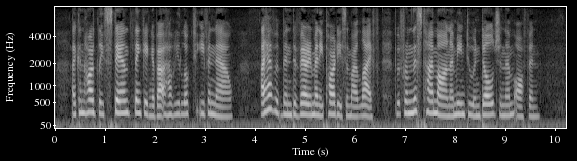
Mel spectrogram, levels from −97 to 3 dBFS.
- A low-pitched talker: No, high, 235 Hz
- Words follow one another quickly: No, average, 195 wpm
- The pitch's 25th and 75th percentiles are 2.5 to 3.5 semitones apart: Yes, average, 3.2 semitones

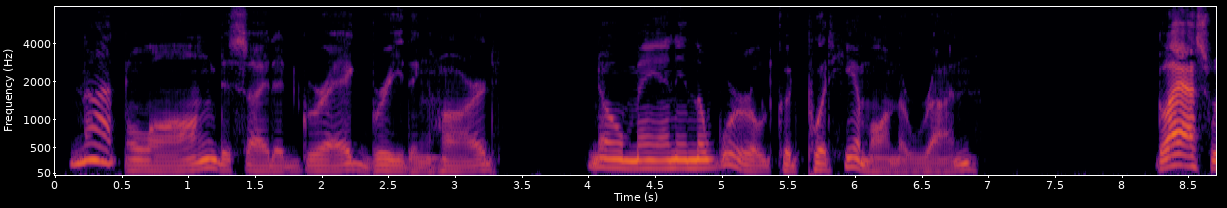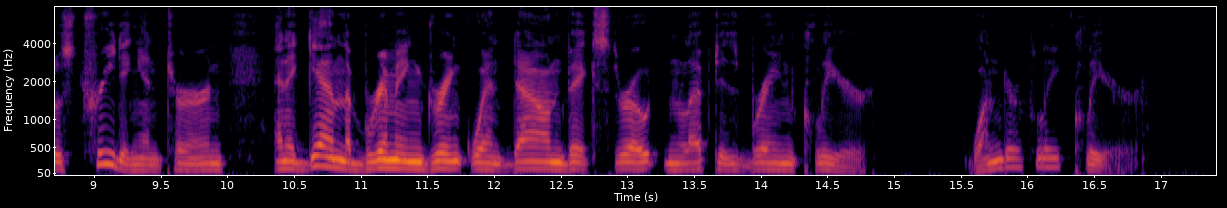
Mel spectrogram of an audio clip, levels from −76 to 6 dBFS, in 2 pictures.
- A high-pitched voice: No, low, 110 Hz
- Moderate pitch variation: No, wide, 6.0 semitones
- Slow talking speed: Yes, slow, 130 wpm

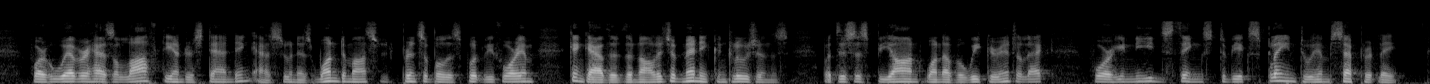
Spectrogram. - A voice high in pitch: No, low, 125 Hz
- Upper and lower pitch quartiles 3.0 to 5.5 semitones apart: No, narrow, 2.5 semitones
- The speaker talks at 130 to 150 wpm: No, average, 175 wpm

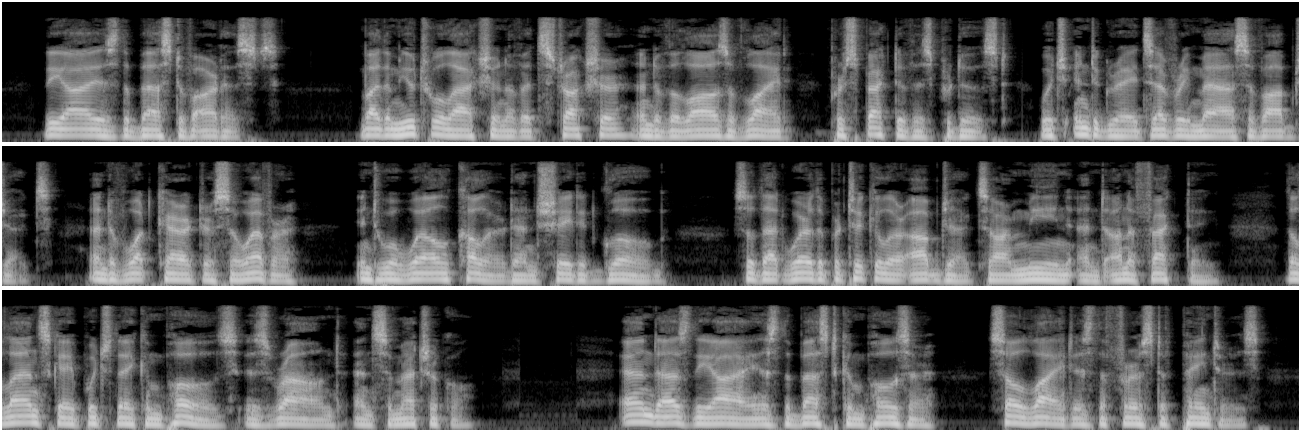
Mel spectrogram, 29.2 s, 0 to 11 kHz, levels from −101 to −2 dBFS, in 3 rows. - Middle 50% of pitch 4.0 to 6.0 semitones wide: No, average, 2.9 semitones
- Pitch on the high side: No, very low, 95 Hz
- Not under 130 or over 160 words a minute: Yes, average, 150 wpm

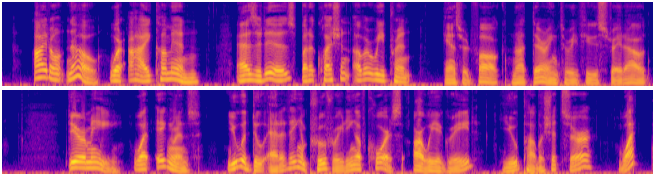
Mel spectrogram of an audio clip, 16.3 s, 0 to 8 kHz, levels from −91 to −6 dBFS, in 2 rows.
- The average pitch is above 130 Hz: No, low, 120 Hz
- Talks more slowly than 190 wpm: Yes, average, 170 wpm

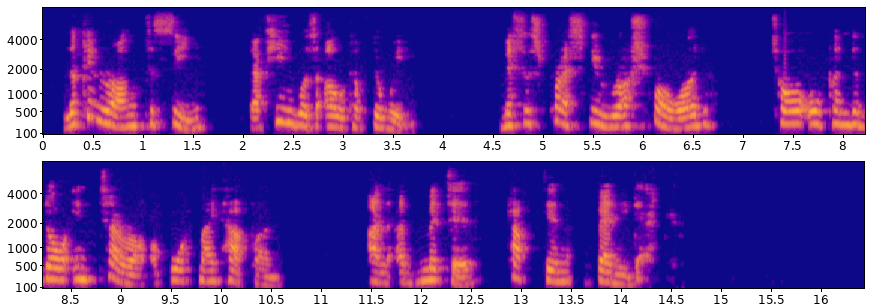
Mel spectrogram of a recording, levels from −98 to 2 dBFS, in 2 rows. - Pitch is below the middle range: No, high, 220 Hz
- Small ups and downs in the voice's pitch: No, average, 4.3 semitones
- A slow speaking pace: Yes, slow, 105 wpm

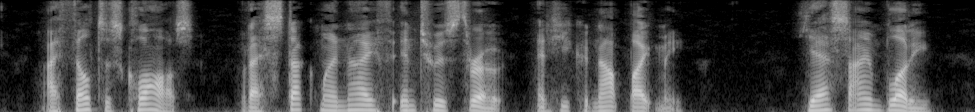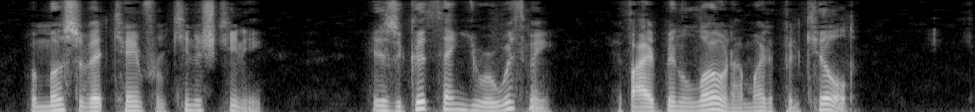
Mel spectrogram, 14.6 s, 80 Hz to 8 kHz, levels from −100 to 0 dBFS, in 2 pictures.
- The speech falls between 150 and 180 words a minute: No, average, 195 wpm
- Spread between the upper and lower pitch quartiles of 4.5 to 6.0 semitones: No, average, 4.0 semitones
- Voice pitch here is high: No, low, 125 Hz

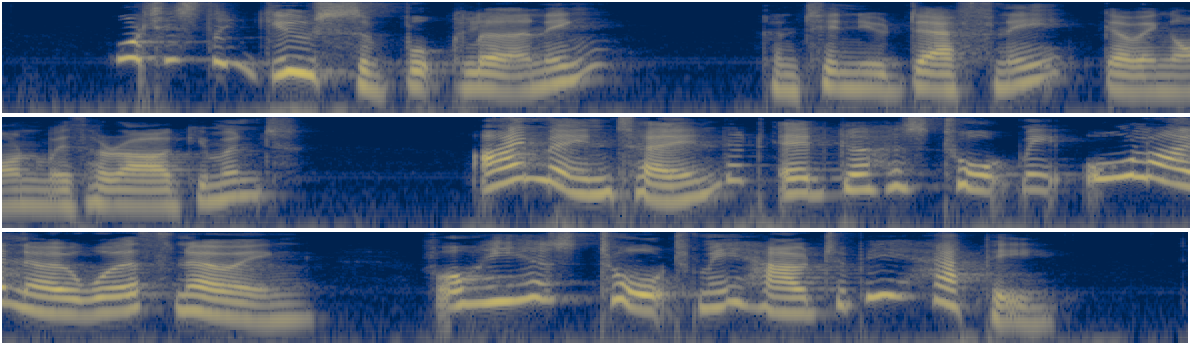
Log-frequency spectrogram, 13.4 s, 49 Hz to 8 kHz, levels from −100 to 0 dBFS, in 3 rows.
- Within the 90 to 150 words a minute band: No, average, 170 wpm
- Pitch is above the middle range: Yes, high, 225 Hz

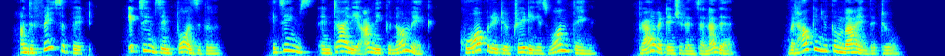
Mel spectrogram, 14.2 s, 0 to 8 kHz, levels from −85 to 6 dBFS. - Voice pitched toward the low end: No, high, 200 Hz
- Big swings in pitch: Yes, wide, 7.0 semitones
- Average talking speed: No, slow, 120 wpm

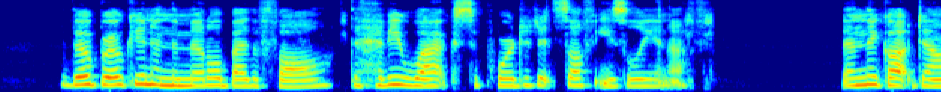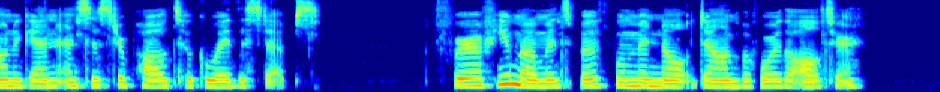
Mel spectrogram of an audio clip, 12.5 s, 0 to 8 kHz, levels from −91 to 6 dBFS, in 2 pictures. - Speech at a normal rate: Yes, average, 180 wpm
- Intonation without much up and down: Yes, narrow, 1.9 semitones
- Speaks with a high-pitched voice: Yes, high, 220 Hz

